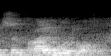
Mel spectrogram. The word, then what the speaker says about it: Zentralmotor: Wichtig ist, man spricht von Zentralmotor. Die Betonung liegt auf Zentral.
